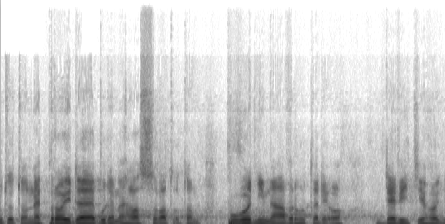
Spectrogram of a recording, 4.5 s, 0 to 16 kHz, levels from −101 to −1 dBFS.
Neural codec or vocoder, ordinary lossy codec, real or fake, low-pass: autoencoder, 48 kHz, 128 numbers a frame, DAC-VAE, trained on Japanese speech; Opus, 16 kbps; fake; 14.4 kHz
